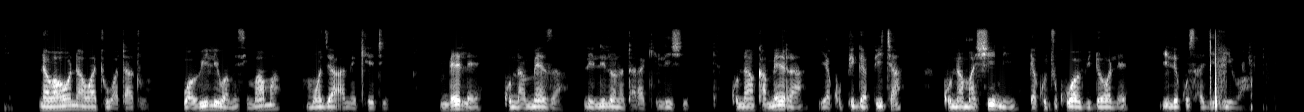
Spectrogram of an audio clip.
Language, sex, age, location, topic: Swahili, male, 18-24, Kisii, government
